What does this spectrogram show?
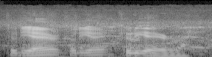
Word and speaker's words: Coudier: We're going to give him a French pronunciation on that. Yeah. Coudier.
